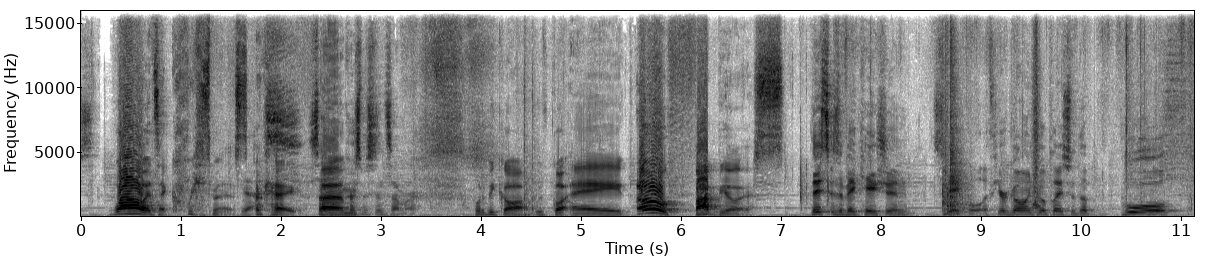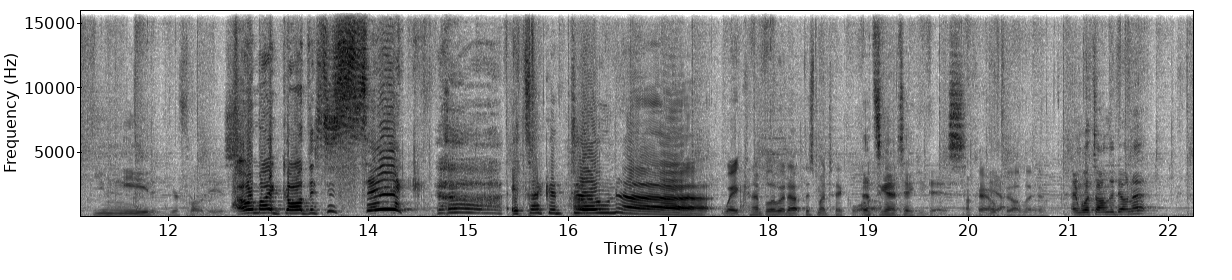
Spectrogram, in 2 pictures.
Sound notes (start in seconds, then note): 14.6 gasps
